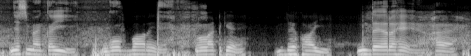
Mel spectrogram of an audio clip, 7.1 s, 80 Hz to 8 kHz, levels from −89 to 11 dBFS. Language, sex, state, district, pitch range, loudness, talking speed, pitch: Hindi, male, Rajasthan, Bikaner, 115-155 Hz, -14 LUFS, 70 wpm, 145 Hz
